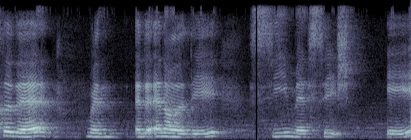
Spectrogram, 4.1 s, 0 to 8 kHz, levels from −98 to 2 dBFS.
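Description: At 2.56 to 2.59 s, unconcealed Bluetooth headset packet loss cuts about 23 ms from the link between headset and phone, which fits three lost packets on this mSBC link. Nothing fills the gap, so the speech drops into a brief hole with abrupt edges.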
